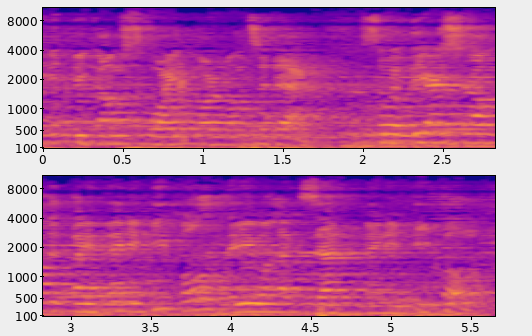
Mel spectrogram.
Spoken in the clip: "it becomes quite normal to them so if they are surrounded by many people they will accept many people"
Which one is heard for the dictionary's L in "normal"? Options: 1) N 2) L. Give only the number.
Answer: 1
